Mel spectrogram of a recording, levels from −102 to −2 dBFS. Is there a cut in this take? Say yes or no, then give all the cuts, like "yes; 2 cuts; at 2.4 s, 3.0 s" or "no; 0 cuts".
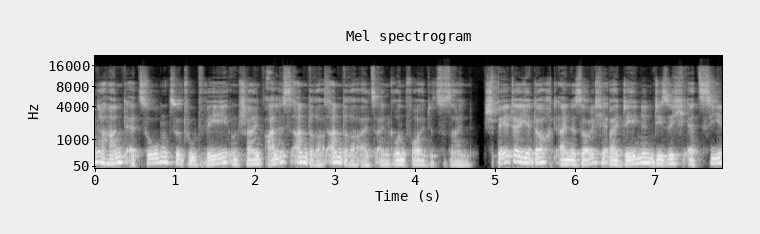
yes; 7 cuts; at 1.1 s, 2.1 s, 2.9 s, 3.9 s, 4.8 s, 5.7 s, 6.4 s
